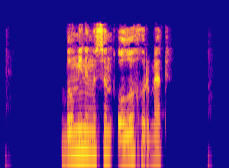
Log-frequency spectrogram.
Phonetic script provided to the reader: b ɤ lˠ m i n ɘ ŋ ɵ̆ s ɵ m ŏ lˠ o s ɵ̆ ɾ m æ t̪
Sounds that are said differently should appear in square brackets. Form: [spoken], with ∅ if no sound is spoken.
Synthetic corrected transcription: b ɤ lˠ m i n ɘ ŋ ɵ̆ s ɵ [n] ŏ lˠ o [χ] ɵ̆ ɾ m æ t̪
